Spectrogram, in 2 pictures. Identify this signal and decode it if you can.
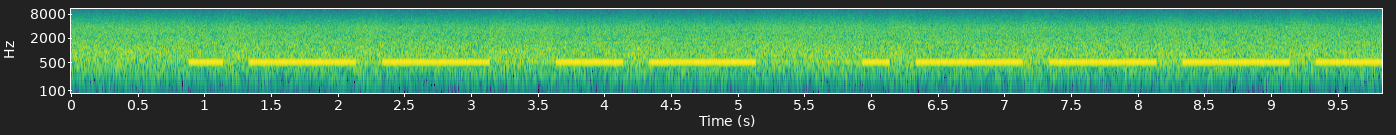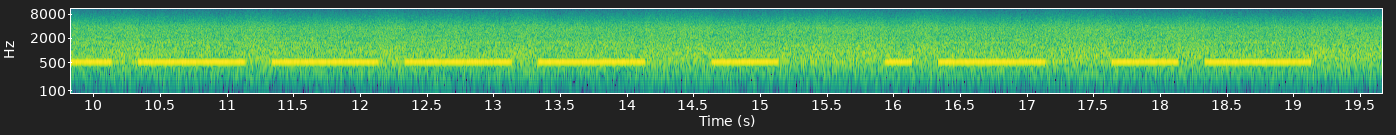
Radio time signal (WWVB), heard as a tone whose level steps once a second, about 520 Hz, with radio static and a narrow filter. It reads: 0 0 1 0 M 0 0 0 0 0 0 0 0 1 M 0 1 0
